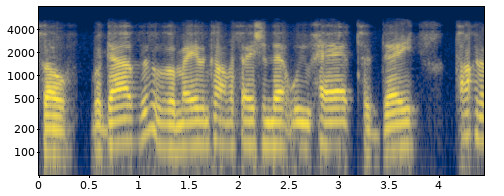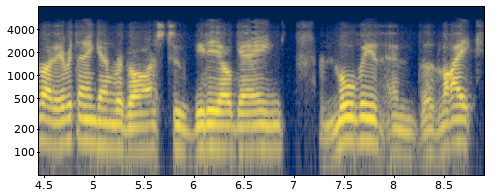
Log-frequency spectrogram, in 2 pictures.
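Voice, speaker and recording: A man's voice: mid-range voice, normal speed, smooth, no room sound, dull audio. A man hosting a podcast, talking casually with his co-hosts and listeners. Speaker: podcast host. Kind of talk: casual podcast chat and sign-off.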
